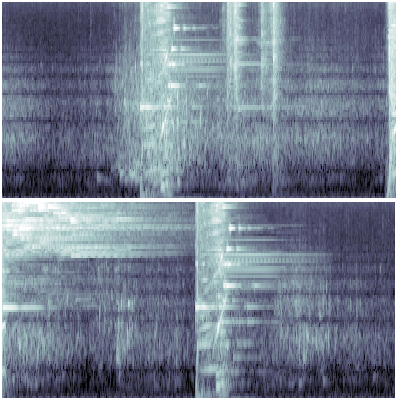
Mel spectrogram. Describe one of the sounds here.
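Short bright chiming game sound effects play in bursts.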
